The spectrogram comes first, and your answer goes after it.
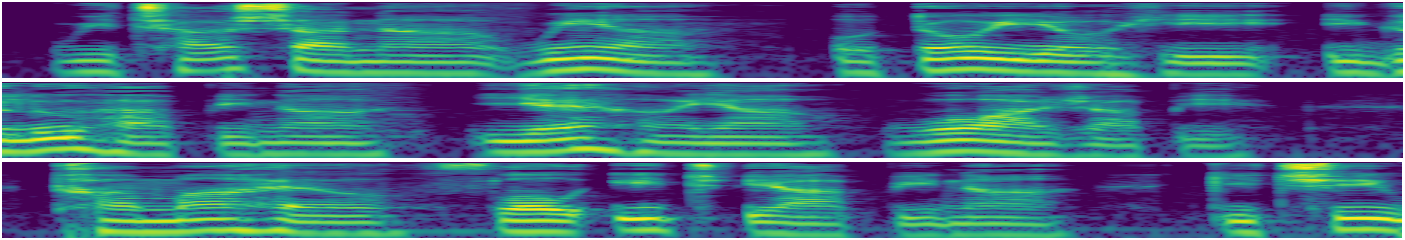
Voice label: udhr lakota

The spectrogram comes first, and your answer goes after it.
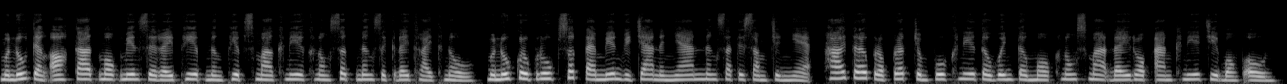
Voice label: Khmer

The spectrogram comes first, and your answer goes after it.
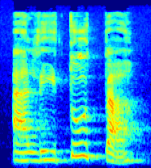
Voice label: good night, kichwa

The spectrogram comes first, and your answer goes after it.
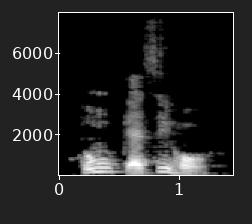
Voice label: how are you, hindi

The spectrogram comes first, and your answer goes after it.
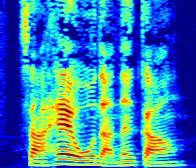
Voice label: how to say, shanghainese

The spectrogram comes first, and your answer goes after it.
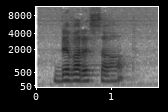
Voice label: "ninety", czech

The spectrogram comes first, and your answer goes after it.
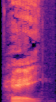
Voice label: hello, finnish

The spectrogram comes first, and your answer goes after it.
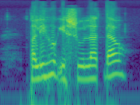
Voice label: write, cebuano; Palihug isulat daw

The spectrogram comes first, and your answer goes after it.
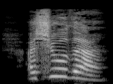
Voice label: help, galician

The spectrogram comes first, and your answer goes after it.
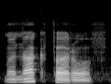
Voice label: goodbye, armenian western

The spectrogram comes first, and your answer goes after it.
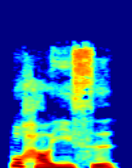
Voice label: bless you, mandarin

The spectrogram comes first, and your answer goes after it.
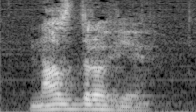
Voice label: cheers, macedonian

